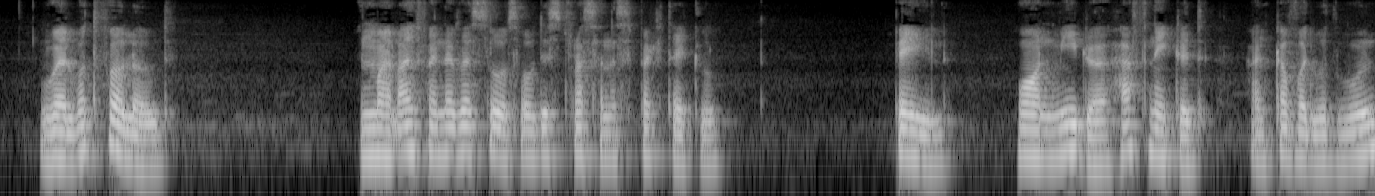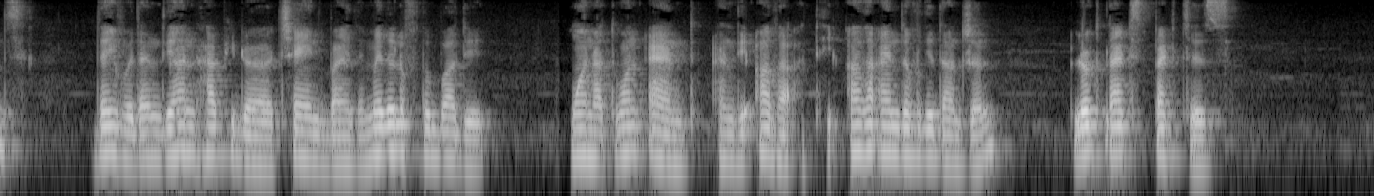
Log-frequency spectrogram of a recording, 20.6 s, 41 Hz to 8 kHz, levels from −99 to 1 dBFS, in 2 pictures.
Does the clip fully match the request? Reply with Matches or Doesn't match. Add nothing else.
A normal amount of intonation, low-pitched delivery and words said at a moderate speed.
Matches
